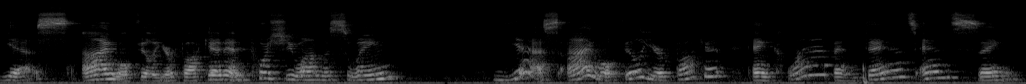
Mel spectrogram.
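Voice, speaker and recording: A woman in her sixties, a children's author, reading a picture book aloud to young children in an expressive, sing-song way. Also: mid-range voice, slow pace. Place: indoors in a home room with a wooden desk. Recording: roomy sound with faint noise.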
